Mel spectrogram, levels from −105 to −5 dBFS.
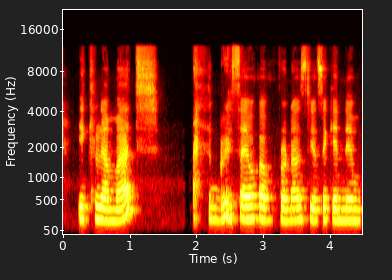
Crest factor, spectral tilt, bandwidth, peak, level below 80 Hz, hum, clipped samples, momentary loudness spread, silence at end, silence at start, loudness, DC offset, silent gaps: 16 dB; -4.5 dB/octave; 12.5 kHz; -4 dBFS; -76 dBFS; none; under 0.1%; 12 LU; 0 s; 0.25 s; -20 LUFS; under 0.1%; none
